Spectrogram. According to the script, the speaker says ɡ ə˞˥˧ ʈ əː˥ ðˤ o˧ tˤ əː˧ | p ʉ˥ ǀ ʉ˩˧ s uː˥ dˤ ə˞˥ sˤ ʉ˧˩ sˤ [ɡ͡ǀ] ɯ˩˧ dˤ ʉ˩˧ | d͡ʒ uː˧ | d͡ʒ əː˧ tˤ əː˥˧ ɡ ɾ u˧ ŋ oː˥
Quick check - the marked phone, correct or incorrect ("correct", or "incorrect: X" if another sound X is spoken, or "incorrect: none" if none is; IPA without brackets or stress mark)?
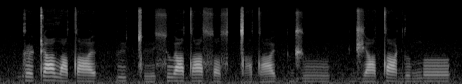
correct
